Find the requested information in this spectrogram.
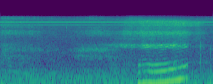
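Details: Two people snoring as a pair: low rumbling noise, then a louder buzzing snore near the end, with a steady room hum; snoring.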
